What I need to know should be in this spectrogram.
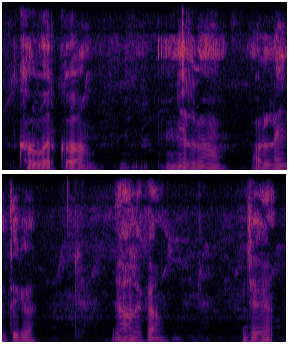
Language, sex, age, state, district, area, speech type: Santali, male, 18-30, West Bengal, Purulia, rural, spontaneous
